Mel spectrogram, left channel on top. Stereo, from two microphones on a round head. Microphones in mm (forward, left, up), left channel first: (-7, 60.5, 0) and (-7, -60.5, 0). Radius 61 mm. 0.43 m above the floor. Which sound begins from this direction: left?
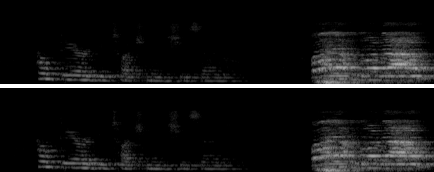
A scream, at 3.1 s.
